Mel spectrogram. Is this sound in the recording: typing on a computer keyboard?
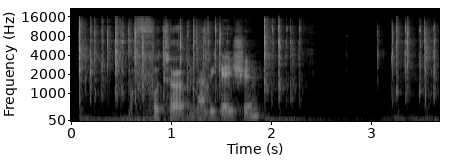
yes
